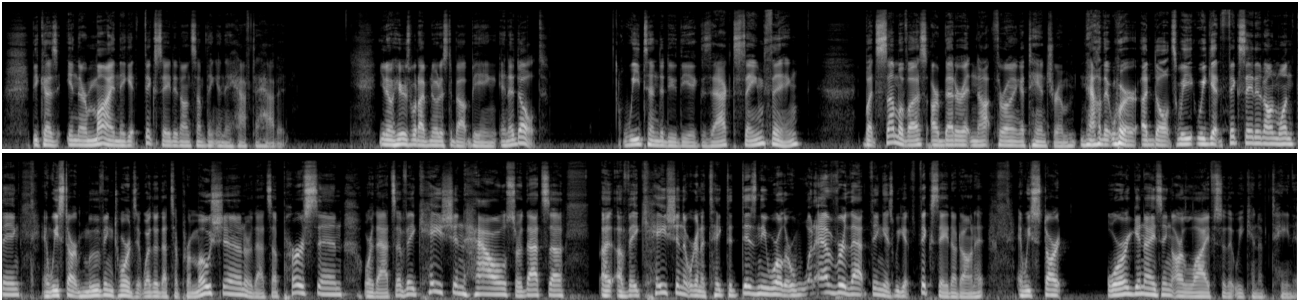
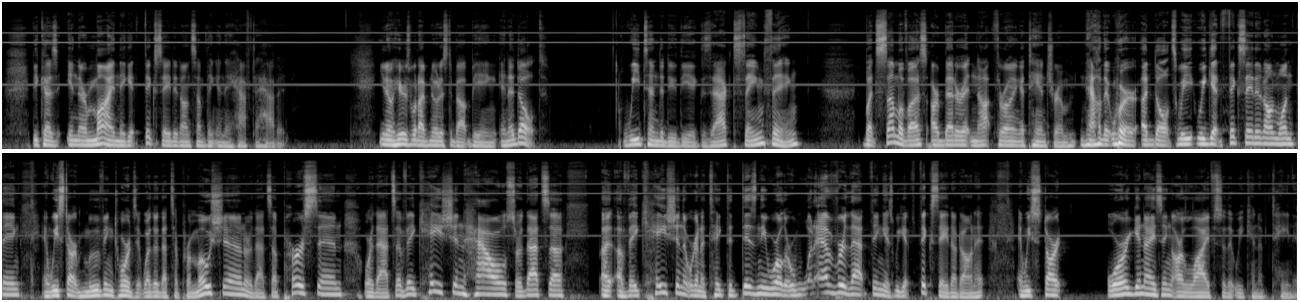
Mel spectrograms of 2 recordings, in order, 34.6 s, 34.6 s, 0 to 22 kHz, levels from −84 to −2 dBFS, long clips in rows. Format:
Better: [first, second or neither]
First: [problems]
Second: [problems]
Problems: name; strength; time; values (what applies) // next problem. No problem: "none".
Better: first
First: none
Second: high-pitched whine; noticeable; throughout; 7 kHz, 20 dB below the speech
